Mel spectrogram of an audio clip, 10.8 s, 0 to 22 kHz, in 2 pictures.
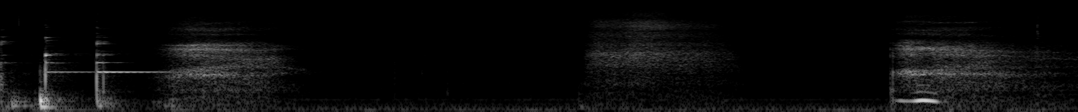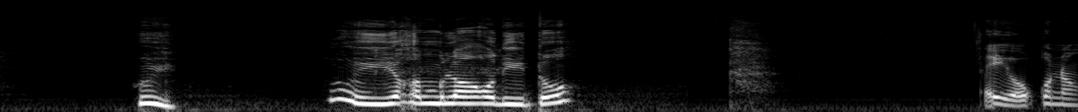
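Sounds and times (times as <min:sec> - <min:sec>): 
glasses clinking: 0:00.0 - 0:00.9
speech: 0:06.1 - 0:06.4, 0:07.0 - 0:08.3, 0:10.3 - 0:10.7.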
